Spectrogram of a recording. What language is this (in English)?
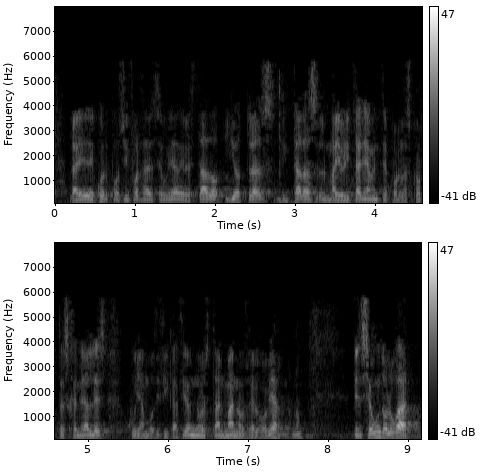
Spanish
